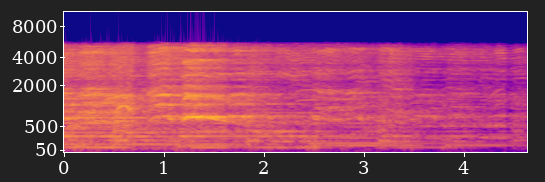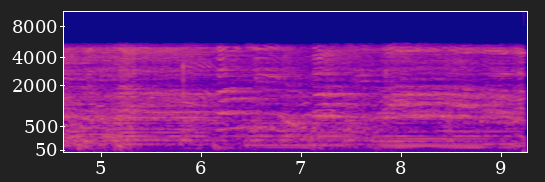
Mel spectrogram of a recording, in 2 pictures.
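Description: Gospel song with singing over backing music, loud at first and fading down over about four seconds to a quieter, steady level.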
